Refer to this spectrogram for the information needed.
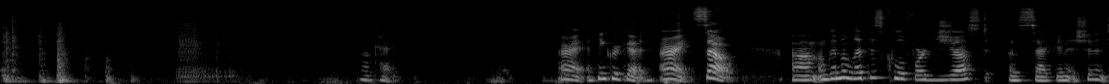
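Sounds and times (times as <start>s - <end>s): rustling scrape: 4.6s - 5.3s.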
